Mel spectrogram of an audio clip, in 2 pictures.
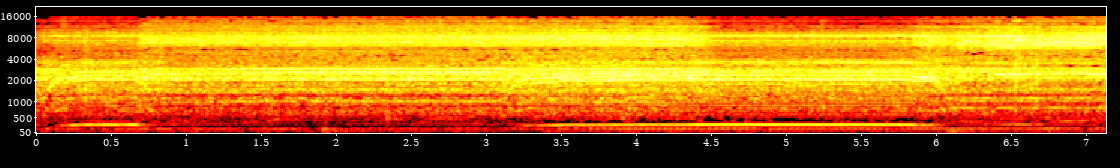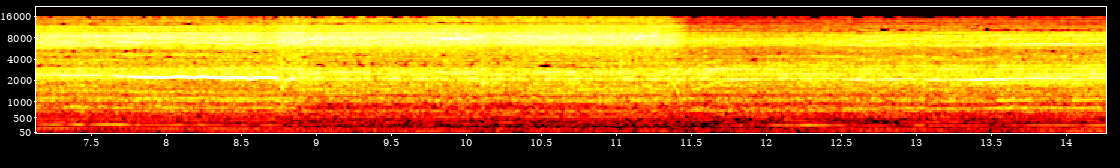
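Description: Small electric motors and gearboxes of a toy RC excavator whining as it works its boom and bucket. Motors cut in and out several times, each at its own steady pitch.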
